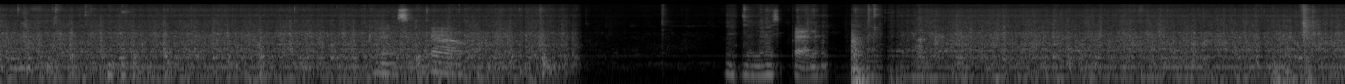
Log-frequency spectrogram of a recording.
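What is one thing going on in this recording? A washing machine hums and churns nearby, briefly falling silent before starting up again.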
